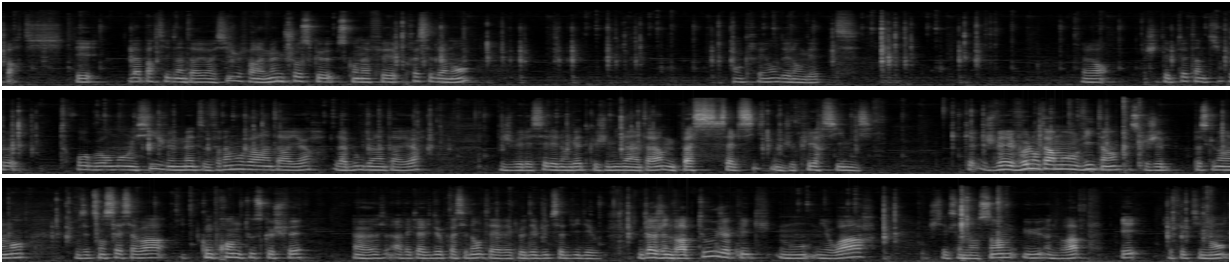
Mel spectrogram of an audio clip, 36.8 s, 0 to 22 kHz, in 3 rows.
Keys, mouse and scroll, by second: 0.2 scroll down 1, 0.8 scroll up 1, 2.2 alt+shift+click, 3.7 ctrl+e, 4.3 ctrl+z, 5.2 alt+a, 6.3 alt+click, 6.9 ctrl+e, 7.0-7.9 middle drag, 7.5 alt+a, 7.9 click, 8.2-9.0 middle drag, 9.0 shift+click, 9.7 ctrl+e, 9.9 alt+a, 10.1 scroll down 1, 10.4-12.5 middle drag, 11.0 scroll up 1, 11.7-12.5 scroll up 1, 12.5 alt+click, 13.6 ctrl+e, 13.8-14.9 middle drag, 14.2 alt+a, 14.9 alt+click, 15.9 ctrl+e, 16.2 a, 16.7 alt+a, 16.9 scroll up 1, 17.2-18.1 shift+middle drag, 18.1 click, 18.7 shift+click, 19.7 ctrl+e, 20.2 alt+a, 20.5-20.9 scroll down 1, 21.1-23.8 shift+middle drag, 21.3 scroll down 1, 22.3 a, 23.4 u, 23.8 ctrl+space, 24.8 a, 25.4 alt+a, 25.6 scroll up 1, 29.4-30.0 scroll down 1, 30.0 shift+middle click, 31.2 Tab, 33.4 click, 33.7 Tab, 35.2 u, 36.6 alt+a.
